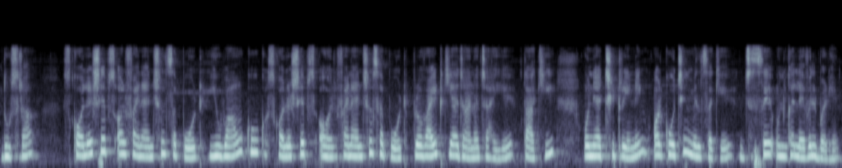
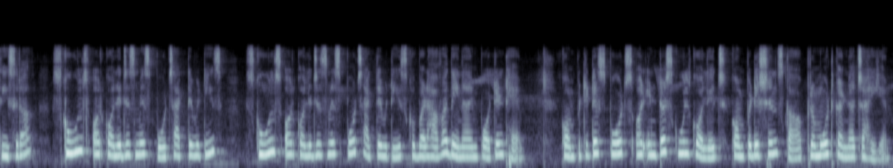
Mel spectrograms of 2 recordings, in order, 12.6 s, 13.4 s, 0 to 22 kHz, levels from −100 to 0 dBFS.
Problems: background sounds at intervals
